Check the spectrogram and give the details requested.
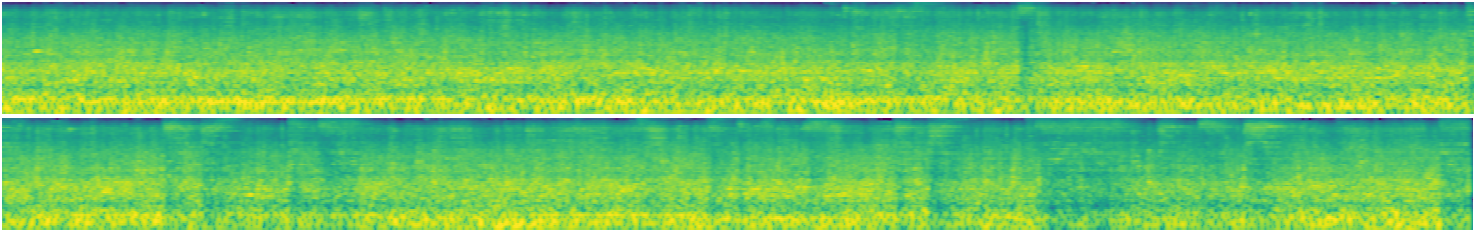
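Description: Steel wheels of loaded hopper cars in a slow freight rock train rolling over the rails: a steady, continuous rolling noise of the passing cars.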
